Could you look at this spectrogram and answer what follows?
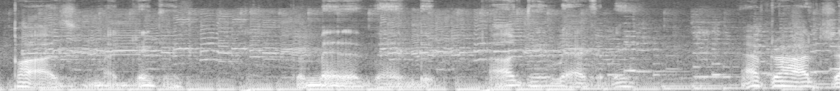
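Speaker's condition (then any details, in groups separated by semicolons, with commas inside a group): Multiple sclerosis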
